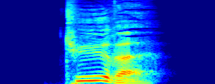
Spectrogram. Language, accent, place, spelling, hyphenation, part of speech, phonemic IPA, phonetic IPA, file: German, Germany, Berlin, Türe, Tü‧re, noun, /ˈtyːʁə/, [ˈtʰyː.ʁə], De-Türe.ogg
- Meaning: alternative form of Tür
